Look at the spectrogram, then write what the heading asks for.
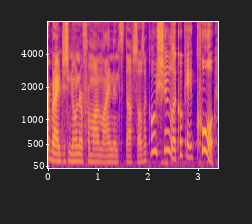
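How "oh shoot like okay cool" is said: high-pitched surprised reaction, retold; pleasant surprise. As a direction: take in an unexpected arrival. Reacting to seeing who walked in.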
